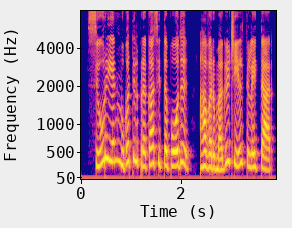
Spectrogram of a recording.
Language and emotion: Tamil, happy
